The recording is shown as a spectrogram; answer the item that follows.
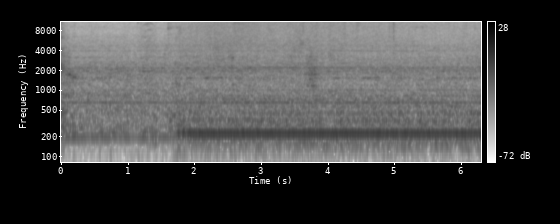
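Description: A steady machine hum at one fixed pitch starts about two seconds in and keeps running evenly.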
